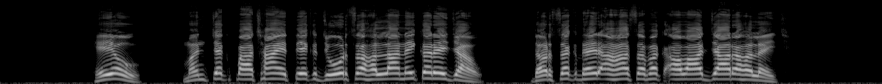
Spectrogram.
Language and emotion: Maithili, angry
